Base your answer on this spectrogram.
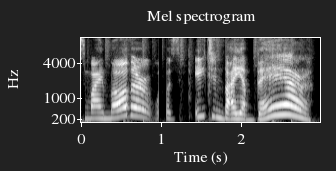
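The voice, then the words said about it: Imitated Scottish cartoon-princess accent. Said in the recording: “Merida's accent ... her Scottish accent ... That's good. I feel like I can say the word bear like she does.”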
